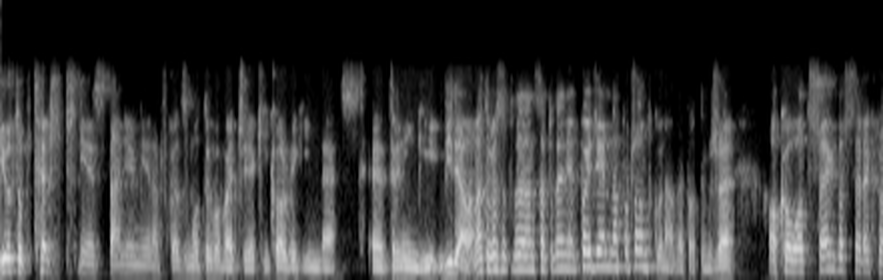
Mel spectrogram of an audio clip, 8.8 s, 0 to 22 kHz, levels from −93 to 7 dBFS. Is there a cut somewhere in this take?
no; 0 cuts

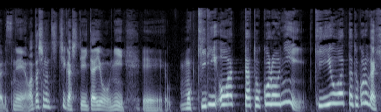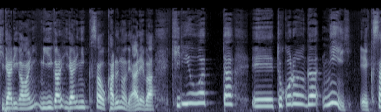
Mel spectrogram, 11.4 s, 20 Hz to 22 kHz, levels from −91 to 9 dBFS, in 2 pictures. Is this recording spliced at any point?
no; 0 cuts

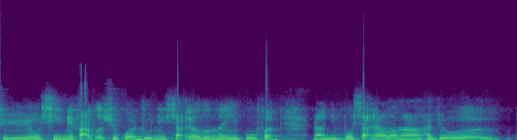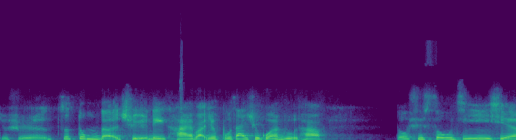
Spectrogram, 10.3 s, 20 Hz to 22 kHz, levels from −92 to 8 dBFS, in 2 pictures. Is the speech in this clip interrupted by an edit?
no; 0 cuts

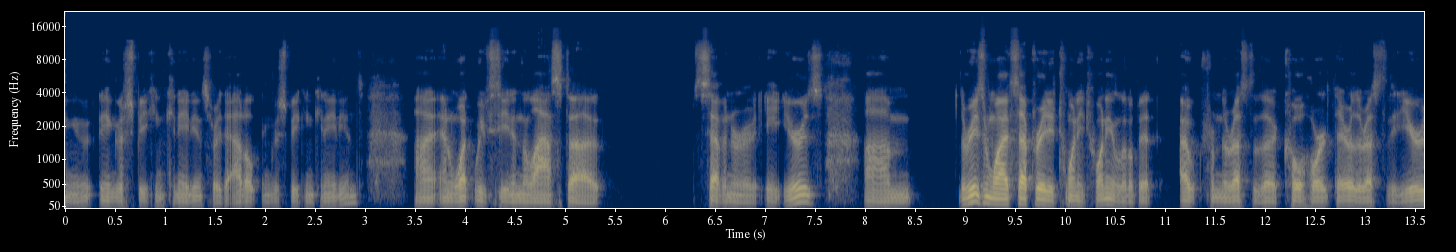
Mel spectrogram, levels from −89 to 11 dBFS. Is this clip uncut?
yes; 0 cuts

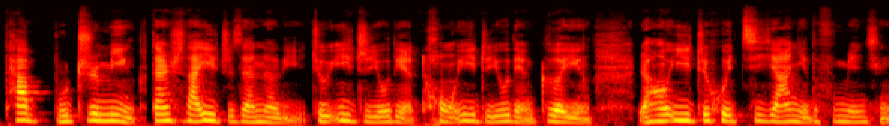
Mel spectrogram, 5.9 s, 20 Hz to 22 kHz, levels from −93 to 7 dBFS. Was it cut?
yes; 1 cut; at 1.0 s

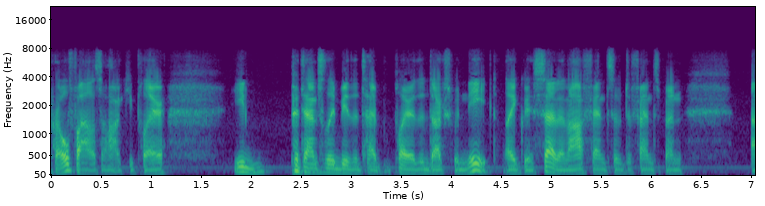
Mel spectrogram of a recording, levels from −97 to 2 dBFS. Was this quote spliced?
no; 0 cuts

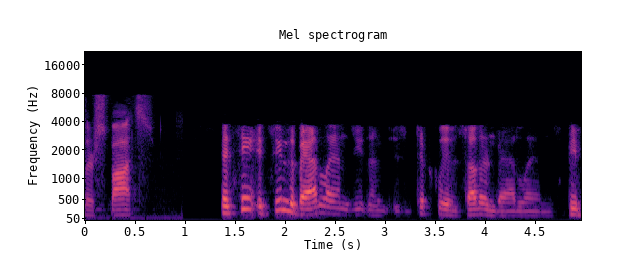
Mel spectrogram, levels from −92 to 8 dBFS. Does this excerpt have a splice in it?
no; 0 cuts

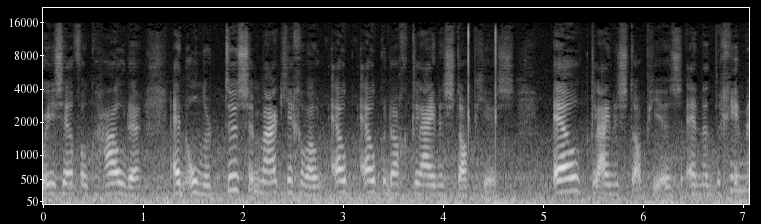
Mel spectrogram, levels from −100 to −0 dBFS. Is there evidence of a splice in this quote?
yes; 2 cuts; at 3.1 s, 5.4 s

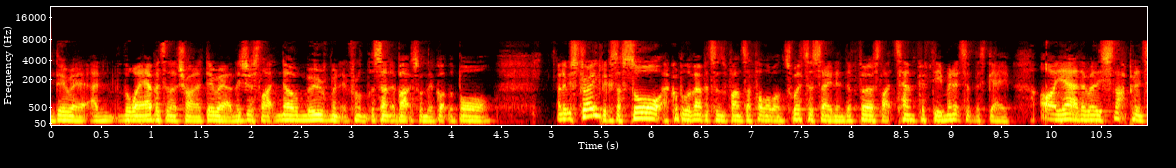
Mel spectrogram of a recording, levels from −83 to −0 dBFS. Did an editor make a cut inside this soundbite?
yes; 2 cuts; at 5.5 s, 6.1 s

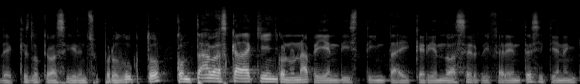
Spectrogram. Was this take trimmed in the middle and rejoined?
yes; 4 cuts; at 2.3 s, 2.8 s, 3.1 s, 4.8 s

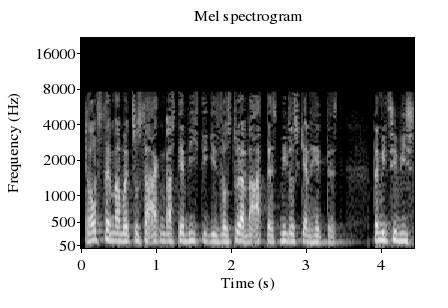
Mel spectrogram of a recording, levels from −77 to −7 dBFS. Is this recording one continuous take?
yes; 0 cuts

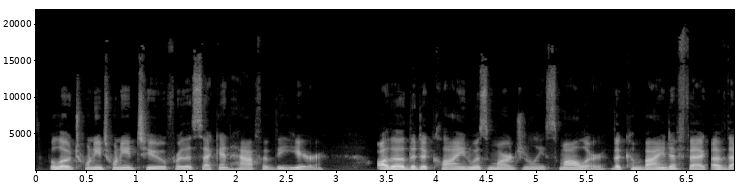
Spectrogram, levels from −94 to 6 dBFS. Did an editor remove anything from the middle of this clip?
no; 0 cuts

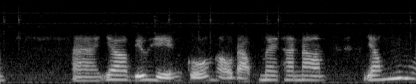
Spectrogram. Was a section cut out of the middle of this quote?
no; 0 cuts

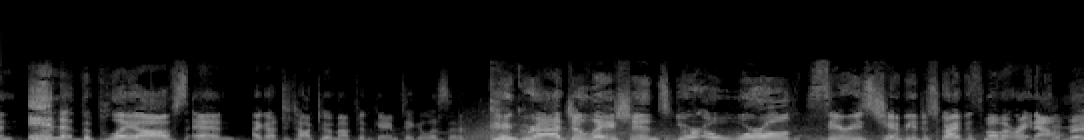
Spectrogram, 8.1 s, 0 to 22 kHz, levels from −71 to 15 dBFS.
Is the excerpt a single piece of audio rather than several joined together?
no; 1 cut; at 1.8 s

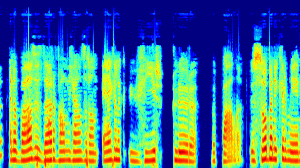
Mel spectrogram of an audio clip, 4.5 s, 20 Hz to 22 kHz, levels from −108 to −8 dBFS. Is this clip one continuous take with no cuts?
yes; 0 cuts

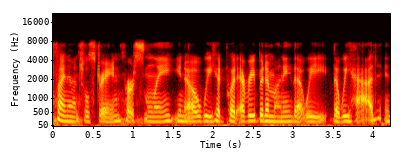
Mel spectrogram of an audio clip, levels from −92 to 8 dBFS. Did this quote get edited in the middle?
no; 0 cuts

